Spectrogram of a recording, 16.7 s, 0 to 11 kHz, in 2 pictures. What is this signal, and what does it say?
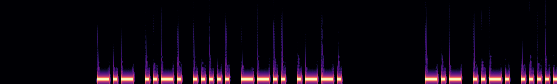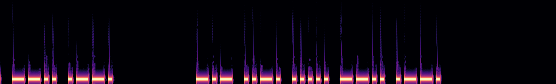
Morse code, heard as a keyed tone, about 20 wpm, 700 Hz. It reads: KF5ZP KF5ZP KF5ZP
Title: USA Call Signs - 5 Characters - Repeated 3x - 20wpm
